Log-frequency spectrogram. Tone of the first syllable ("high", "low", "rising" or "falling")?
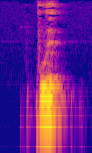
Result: rising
